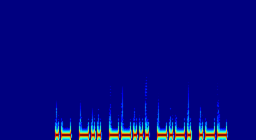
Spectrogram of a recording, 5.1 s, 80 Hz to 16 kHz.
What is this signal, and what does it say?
Morse code, heard as a keyed tone, about 20 wpm, 700 Hz. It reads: AD7CW
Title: USA Call Signs - 5 Characters - Repeated 3x - 20wpm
